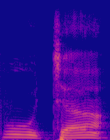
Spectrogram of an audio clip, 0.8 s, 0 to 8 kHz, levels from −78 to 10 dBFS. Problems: low volume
